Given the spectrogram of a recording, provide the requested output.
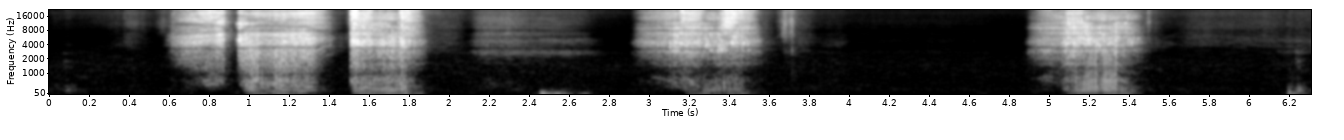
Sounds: Sniff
